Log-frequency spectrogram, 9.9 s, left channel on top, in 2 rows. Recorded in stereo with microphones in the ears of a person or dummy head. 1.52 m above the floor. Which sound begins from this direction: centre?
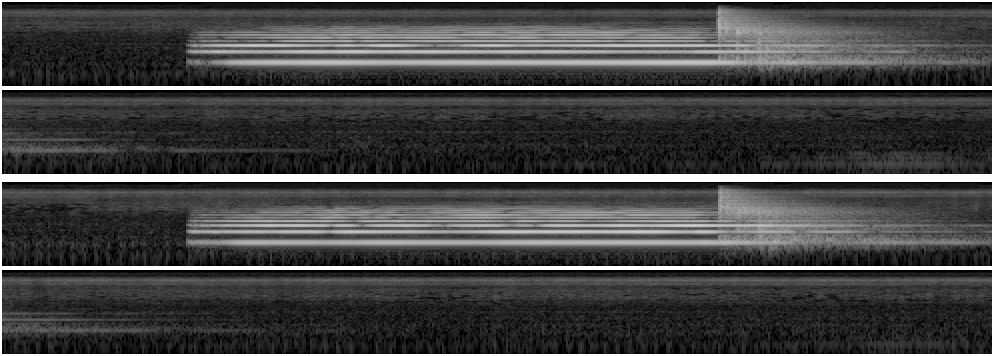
A trumpet, at 0.9 s.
